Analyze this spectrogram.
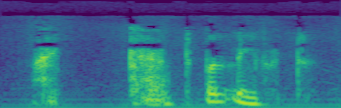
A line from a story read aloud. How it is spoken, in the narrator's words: murmured the Geg without turning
